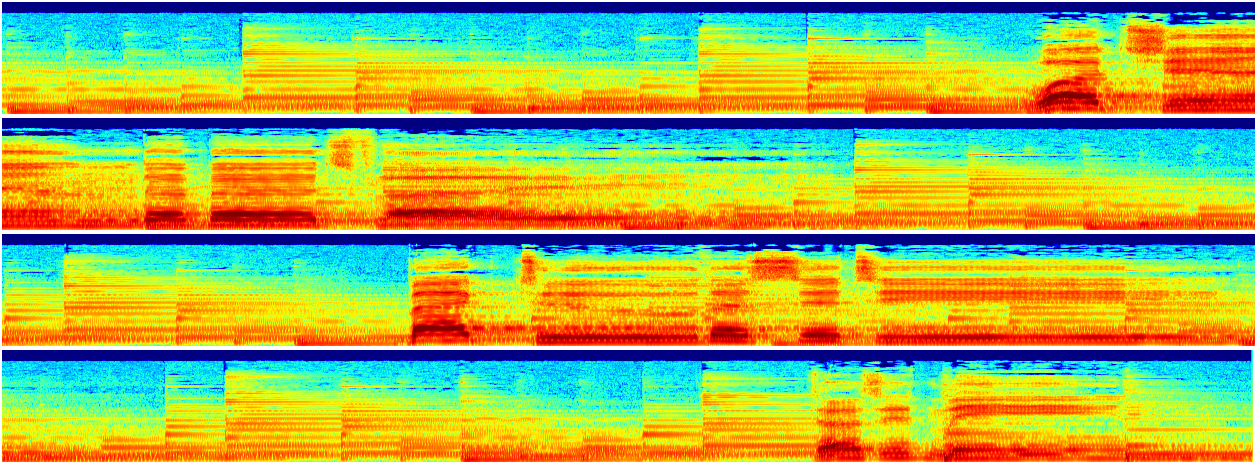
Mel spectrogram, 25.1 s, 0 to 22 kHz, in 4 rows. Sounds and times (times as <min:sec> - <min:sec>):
Music: 0:00.0 - 0:25.0.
